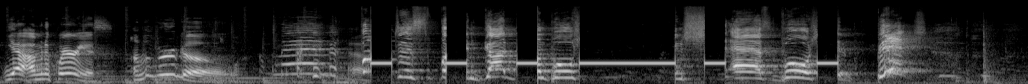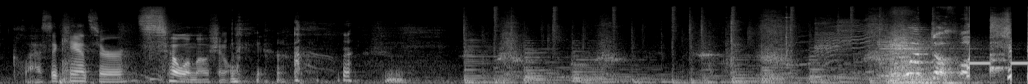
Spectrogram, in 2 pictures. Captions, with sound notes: Yeah, I'm an Aquarius. - I'm a Virgo. - Man! (beep) this (beep) god--(beep) bull--(beep) (beep) (beep) ass bull--(beep) bitch! - Classic cancer, so emotional. - Yeah. (chuckles) - What the (beep)?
